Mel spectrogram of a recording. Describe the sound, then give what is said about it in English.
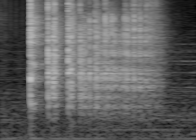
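Two dice, rolled for a battle in a game, clatter across a hard surface, opening with a few sharp clicks and then a quick run of rattling bounces that settles after about a second. No one speaks. “So I'm going to roll the dice.”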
